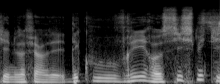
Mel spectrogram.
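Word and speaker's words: Cysmyk: amusant, c'est que Sismic a eu besoin lui-même de faire appel à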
